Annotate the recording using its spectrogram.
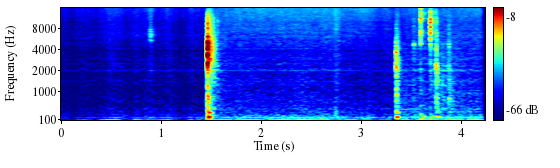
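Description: Clicks at a computer desk: one sharp click about a second and a half in, then a quick run of lighter clicks near the end, over a faint low hum.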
